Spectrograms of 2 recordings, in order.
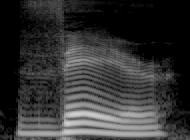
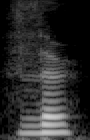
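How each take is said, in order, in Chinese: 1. 这个词读的是完整元音。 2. 这个词读的是弱读元音。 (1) "单独去读是读作their" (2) "但是弱读呢，我们可以读成the"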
